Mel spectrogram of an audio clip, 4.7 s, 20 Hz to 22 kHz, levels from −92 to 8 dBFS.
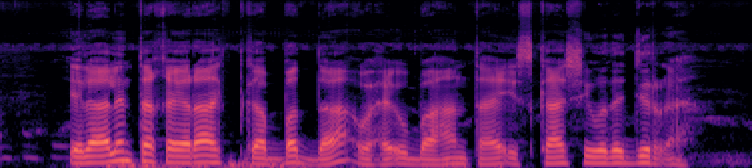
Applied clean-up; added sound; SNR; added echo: none; none; none; none.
